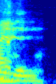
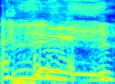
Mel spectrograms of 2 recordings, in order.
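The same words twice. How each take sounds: First: It is said at normal volume. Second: It is said loudly.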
